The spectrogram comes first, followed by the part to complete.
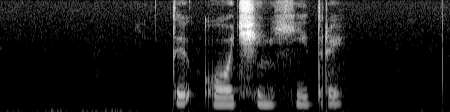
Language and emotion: Russian, sad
